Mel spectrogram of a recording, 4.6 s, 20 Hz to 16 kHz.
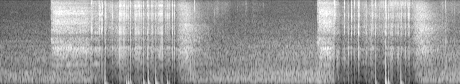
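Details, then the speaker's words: Welding small filler plates into slotted holes of a custom Isuzu-based frame for a 1939 Hudson rat rod, a magnet holding the plate close by, suspected to cause spatter; harsh crackling arc with sharp pops and sputters: excessive weld spatter. "Now, you can hear that welder is not very happy, but it's in place."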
